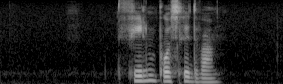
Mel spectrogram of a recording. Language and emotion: Russian, neutral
